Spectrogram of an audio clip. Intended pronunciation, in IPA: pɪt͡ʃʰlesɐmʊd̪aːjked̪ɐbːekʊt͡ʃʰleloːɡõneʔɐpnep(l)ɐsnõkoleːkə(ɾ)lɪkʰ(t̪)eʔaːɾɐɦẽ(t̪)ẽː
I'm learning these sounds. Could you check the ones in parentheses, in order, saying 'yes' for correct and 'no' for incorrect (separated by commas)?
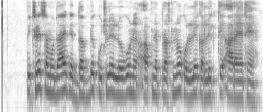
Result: no, yes, yes, no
